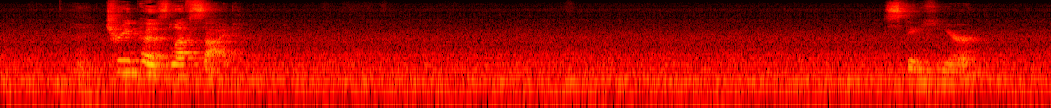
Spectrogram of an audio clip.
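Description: A woman speaks calmly and briefly, close by.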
